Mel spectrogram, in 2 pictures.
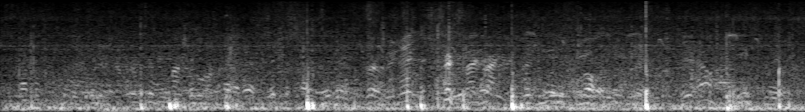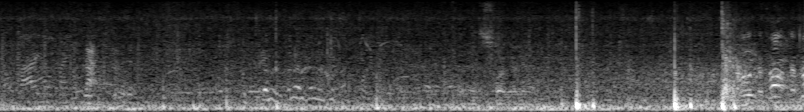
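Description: A football being kicked on a grass training pitch: single sharp thuds every second or two, a cluster near the end. Faint shouts from players come between the kicks, over a steady low rumble.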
